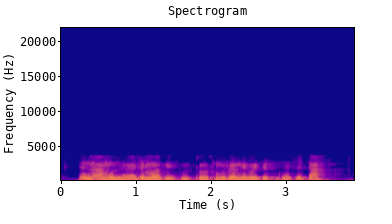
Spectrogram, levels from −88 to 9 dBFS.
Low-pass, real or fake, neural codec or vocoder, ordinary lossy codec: 3.6 kHz; fake; codec, 16 kHz, 16 kbps, FunCodec, trained on LibriTTS, 50 frames a second; AAC, 16 kbps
